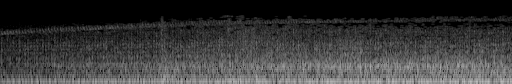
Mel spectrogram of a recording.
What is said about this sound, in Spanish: Un militar vigila en una garita ante el Instituto de Enfermedades Infecciosas. El camión se dirige hacia él y su conductor salta en marcha.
